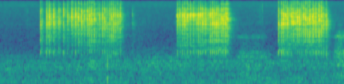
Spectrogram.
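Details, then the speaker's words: SoloKing (Doviello) Acura Pro BFS baitcasting reel, new: line pulled off the spool gives fast, crisp, even bursts of drag clicker clicking; refined, normal sound. "it feels good it feels very very refined very nice sound I like it then drag adjuster it has clicks nice positive clicks"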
